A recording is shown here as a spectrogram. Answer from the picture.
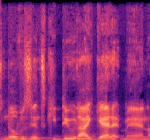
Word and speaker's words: Novozinsky: My last name is Novazinski, dude.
